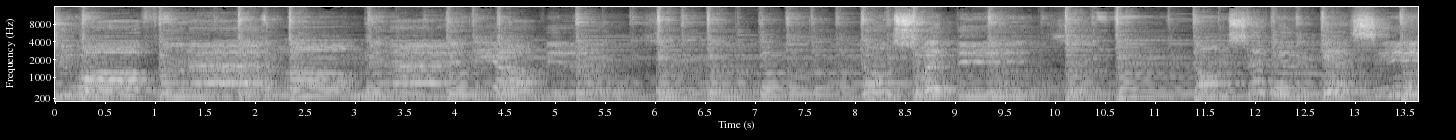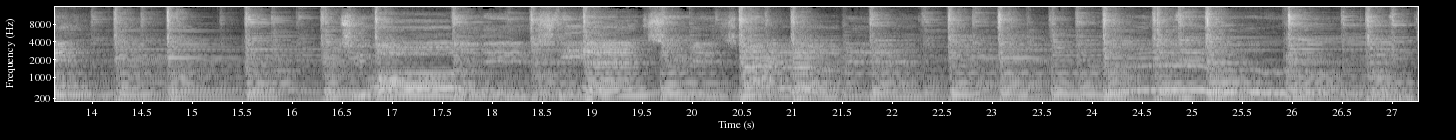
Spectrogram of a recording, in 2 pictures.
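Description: Two acoustic guitars strummed together in a steady rhythm, playing chords of a song.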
